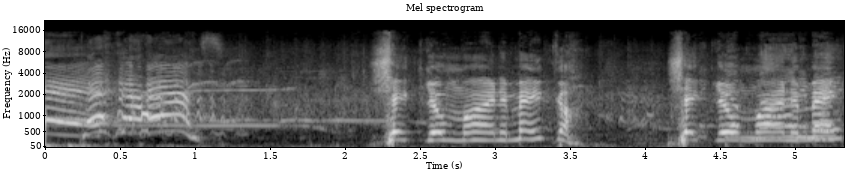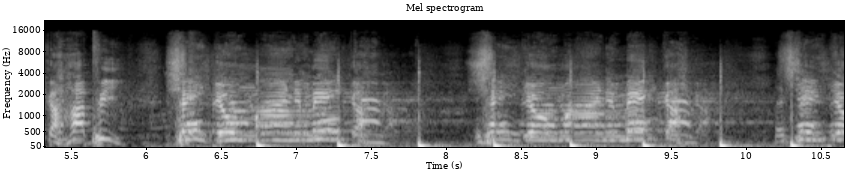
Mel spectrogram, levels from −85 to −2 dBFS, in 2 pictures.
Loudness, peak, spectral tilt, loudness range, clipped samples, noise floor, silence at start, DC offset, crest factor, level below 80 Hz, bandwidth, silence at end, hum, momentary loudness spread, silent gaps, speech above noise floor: -20 LUFS; -2 dBFS; -4 dB/octave; 2 LU; under 0.1%; -42 dBFS; 0 s; under 0.1%; 20 dB; -26 dBFS; 15.5 kHz; 0 s; none; 14 LU; none; 22 dB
